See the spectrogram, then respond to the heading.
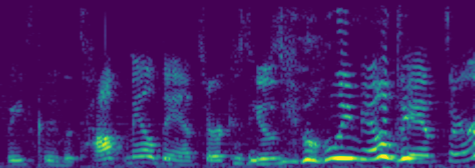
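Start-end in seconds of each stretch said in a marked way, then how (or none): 1.4-3.0 quick, higher and louder, laughing as the joke lands; laughing through it. Real, not acted. Laughing while telling friends the only male dancer. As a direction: giggle out the punchline fast.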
